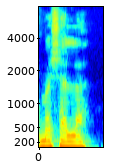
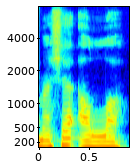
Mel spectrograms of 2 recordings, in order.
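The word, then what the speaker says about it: Masha'Allah (ما شاء الله): Lorsque les gens disent Masalan, ils disent Mashallah. C'est Masha'Allah. Ou Incha'Allah. C'est pas Incha'Allah, directement. Parce que le fait que tu enlèves une lettre, ça change le sens.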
